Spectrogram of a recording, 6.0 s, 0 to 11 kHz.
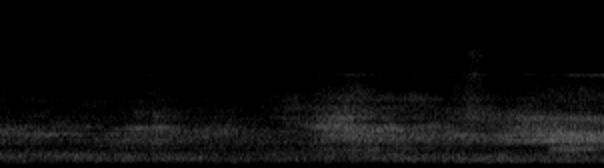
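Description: Airbus A320 departing Manchester Airport for Marrakesh, a broad jet roar swelling gradually in the second half as the aircraft draws nearer, with no talk.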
